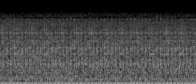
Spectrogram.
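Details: Suzuki Ertiga common-rail diesel, after an engine teardown for a cracked camshaft holder; oil had seeped from a cracked oil passage to the vacuum pump: even, steady idle with a smooth low rumble and no knocks or misses.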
